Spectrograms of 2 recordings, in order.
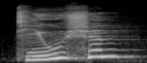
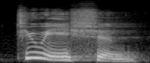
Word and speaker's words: tuition: Tuition? Tuition. Tuition. Notice the I in the middle of the word, and you need to pronounce that as an E very clearly.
